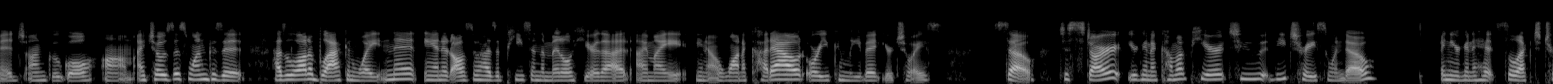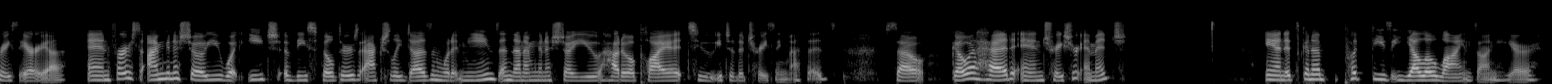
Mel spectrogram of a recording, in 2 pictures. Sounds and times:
Speech: 0.0 - 9.4, 10.0 - 13.8, 14.4 - 26.8, 28.2 - 31.0.

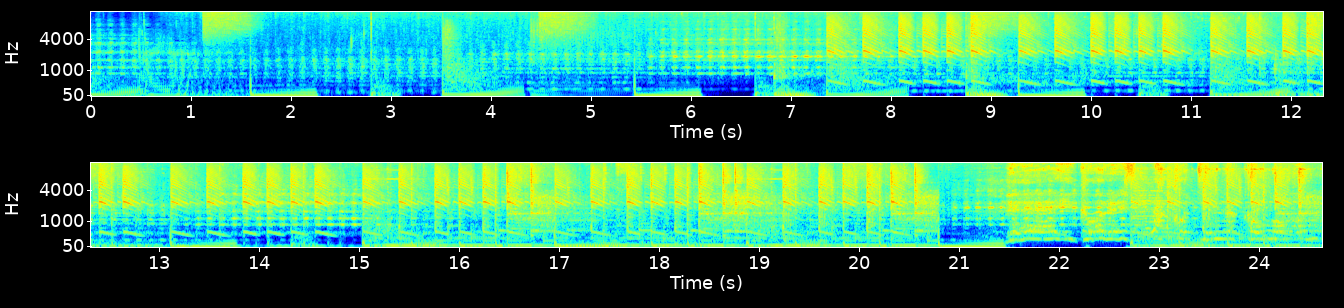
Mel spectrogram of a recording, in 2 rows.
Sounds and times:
Music: 0.0 - 24.6.

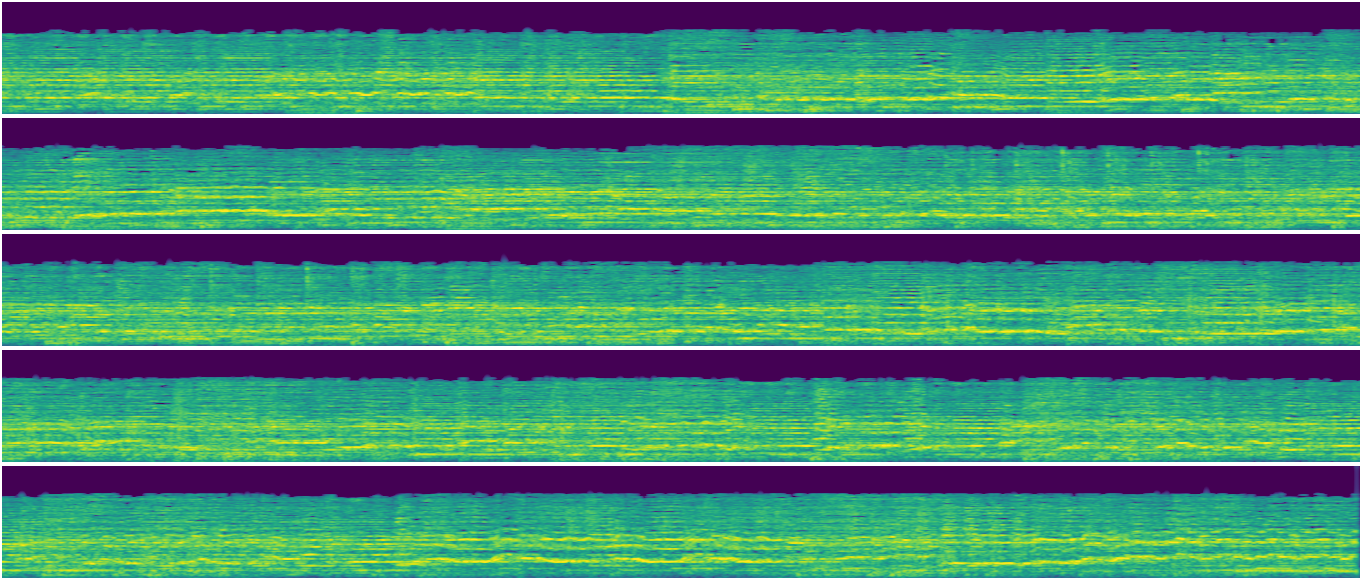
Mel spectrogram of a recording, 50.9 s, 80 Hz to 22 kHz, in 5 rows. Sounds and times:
Music: 0.0 - 50.9.

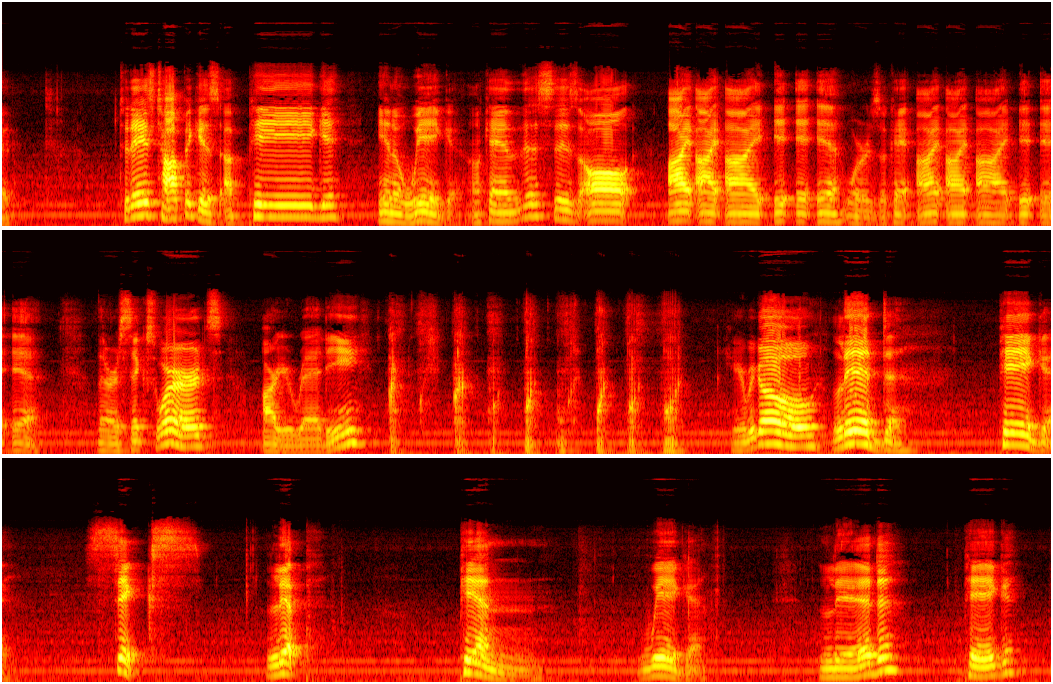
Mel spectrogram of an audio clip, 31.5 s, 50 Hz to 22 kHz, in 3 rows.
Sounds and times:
Speech: 1.2 - 10.9, 11.5 - 19.6, 20.5 - 21.1, 21.9 - 23.0, 23.6 - 24.2, 25.6 - 26.5, 27.4 - 28.1, 29.2 - 30.0, 30.6 - 31.2.

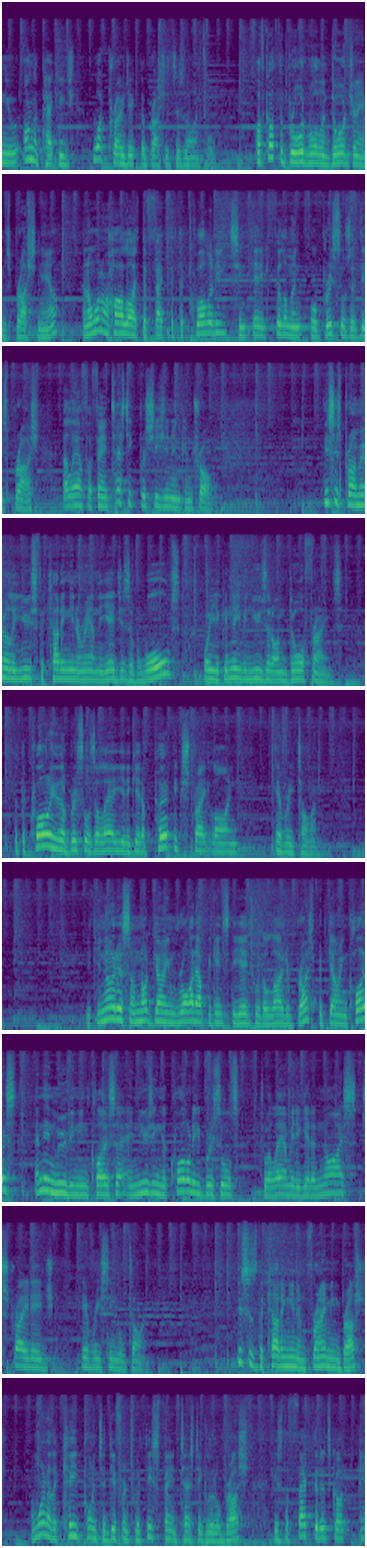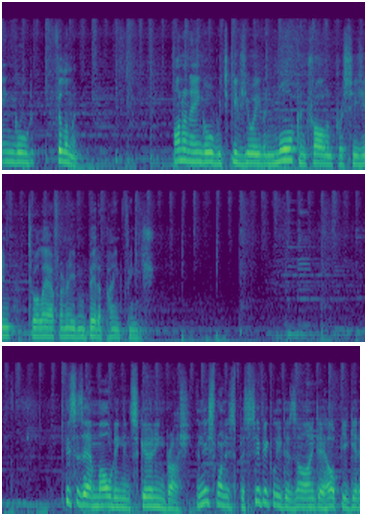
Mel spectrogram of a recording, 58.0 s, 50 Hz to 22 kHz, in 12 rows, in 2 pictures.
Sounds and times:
Speech: 0.0 - 12.6, 14.0 - 23.7, 25.3 - 35.9, 37.0 - 44.7, 45.8 - 50.5, 54.1 - 58.0
Music: 0.0 - 58.0.

